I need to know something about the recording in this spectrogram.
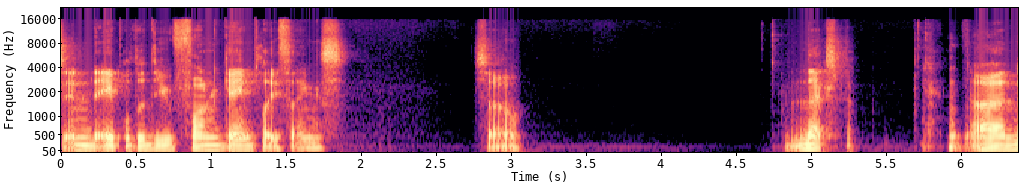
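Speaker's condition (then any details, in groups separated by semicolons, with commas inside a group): No condition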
